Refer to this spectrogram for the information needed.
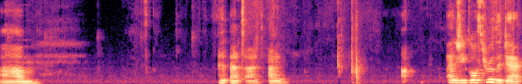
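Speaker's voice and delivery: stammering and stuttering. Going through a tarot deck and explaining the cards, stammering and stuttering. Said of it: "I'm stammering and stuttering here".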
